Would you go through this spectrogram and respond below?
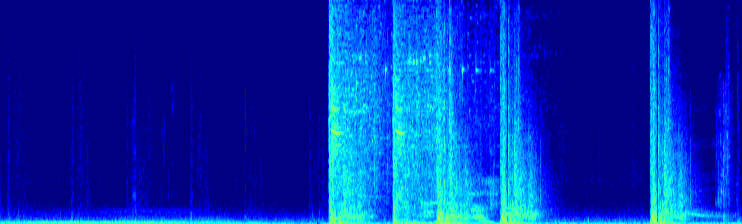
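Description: Gunfire in the game Condemned: Criminal Origins, several loud sharp shots in quick succession following a quieter stretch of footsteps and low ambience.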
